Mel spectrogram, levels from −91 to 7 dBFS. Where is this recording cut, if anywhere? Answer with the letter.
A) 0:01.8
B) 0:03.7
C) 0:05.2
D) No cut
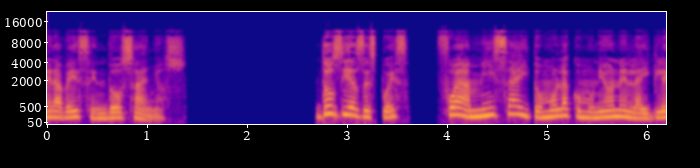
B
